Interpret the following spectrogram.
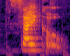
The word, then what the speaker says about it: psycho: that is my pseudonym p is also not pronounced when it comes as a first letter in words followed by consonant like psycho or psychology or pneumonia there was never any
